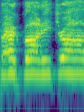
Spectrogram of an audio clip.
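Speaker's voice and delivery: high, excited commentator-style yell.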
